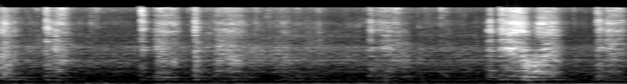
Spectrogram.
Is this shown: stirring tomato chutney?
yes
